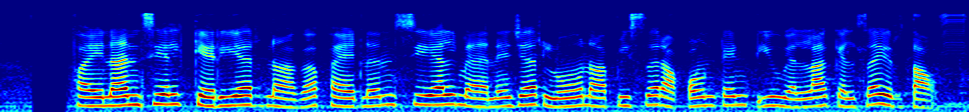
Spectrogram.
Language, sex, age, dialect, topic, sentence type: Kannada, female, 18-24, Northeastern, banking, statement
